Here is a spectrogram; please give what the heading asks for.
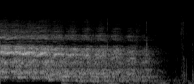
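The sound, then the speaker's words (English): A racehorse gives one long, loud whinny that gradually fades over about two seconds, with soft hoof clops beneath it. “I understand this horse very well. I know what he's saying to me.”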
